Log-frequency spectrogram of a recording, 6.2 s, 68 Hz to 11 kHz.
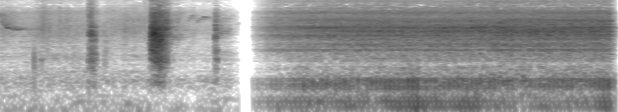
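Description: Jawa 42 motorcycle's single-cylinder engine running steadily as the bike is ridden, beginning after a sudden cut about two and a half seconds in. Before the cut, a few light clicks and one short, loud noise about a second and a half in.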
